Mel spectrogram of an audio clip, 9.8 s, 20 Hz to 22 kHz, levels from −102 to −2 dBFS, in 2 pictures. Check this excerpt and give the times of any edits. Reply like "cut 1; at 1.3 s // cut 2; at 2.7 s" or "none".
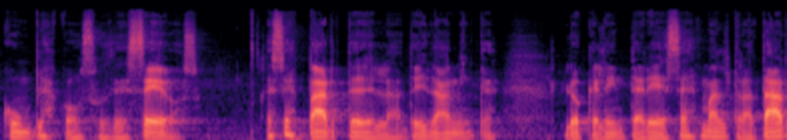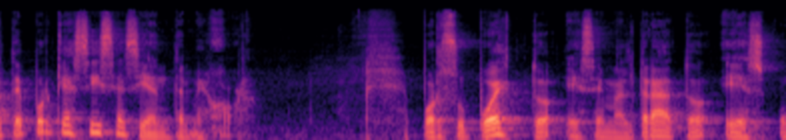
none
